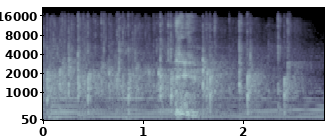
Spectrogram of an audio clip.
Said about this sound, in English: Can we just honour them? Let's give them all of a clap. They just guys are awesome. All the leaders, all of the staff.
